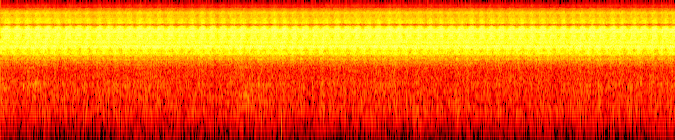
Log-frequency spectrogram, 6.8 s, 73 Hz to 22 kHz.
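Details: A few bear cicadas calling during a break in the rain amid typhoon winds from Typhoon No. 12, producing a steady, loud, shrill pulsing drone that never pauses across the clip.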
